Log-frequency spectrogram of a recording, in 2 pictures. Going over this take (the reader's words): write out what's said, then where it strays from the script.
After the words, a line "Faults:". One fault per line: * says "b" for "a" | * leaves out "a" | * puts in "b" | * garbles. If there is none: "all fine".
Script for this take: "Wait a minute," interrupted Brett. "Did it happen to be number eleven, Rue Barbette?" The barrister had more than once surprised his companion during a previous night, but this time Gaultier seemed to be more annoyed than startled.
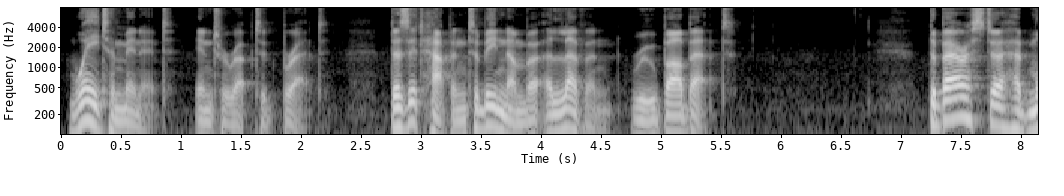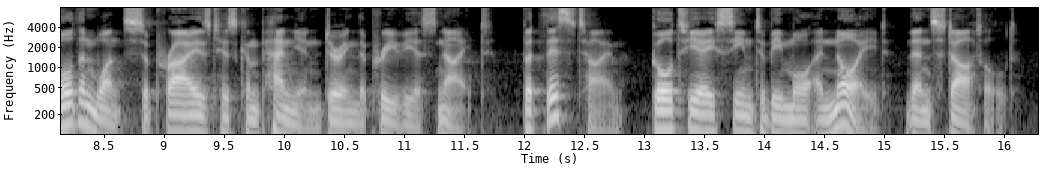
"Wait a minute," interrupted Brett. "Does it happen to be number eleven, Rue Barbette?" The barrister had more than once surprised his companion during the previous night, but this time Gaultier seemed to be more annoyed than startled.
Faults:
* says "Does" for "Did"
* says "the" for "a"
